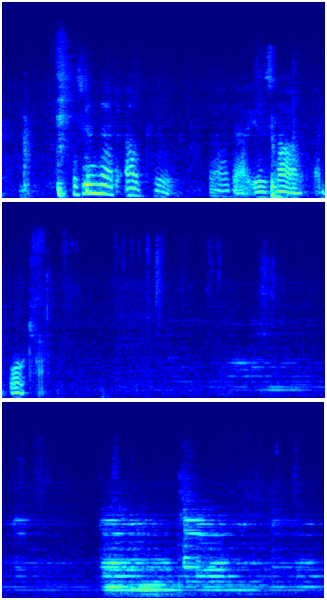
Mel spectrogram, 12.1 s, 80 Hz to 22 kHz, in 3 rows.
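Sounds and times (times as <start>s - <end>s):
speech: 0.9s - 4.7s
church clock bells in Florence chiming at midday: 6.9s - 12.0s.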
